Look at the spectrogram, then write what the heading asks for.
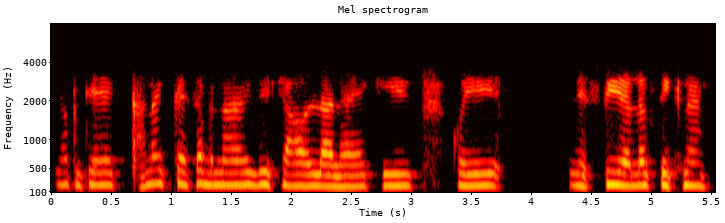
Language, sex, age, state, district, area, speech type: Hindi, female, 18-30, Uttar Pradesh, Chandauli, rural, conversation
